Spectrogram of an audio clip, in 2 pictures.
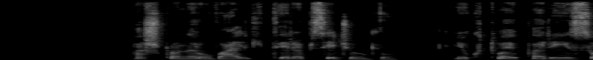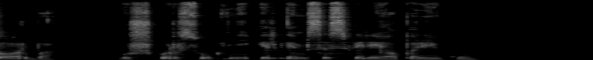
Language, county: Lithuanian, Vilnius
